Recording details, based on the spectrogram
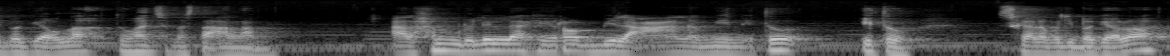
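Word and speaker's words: الحمد لله رب العالمين: Di ayat di depan deh, Alhamdulillahi Rabbil Alamin. Tapi ada orang bacanya pakai alif biasa. Alhamdulillahi Rabbil Alamin. Itu artinya udah beda Mas ternyata.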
